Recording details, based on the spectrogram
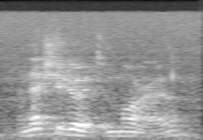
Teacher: where the S and the y really come out as a single sh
